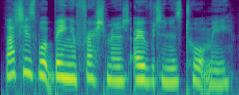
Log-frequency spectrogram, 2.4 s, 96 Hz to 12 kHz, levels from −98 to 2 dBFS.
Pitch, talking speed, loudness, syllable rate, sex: 220 Hz, 275 wpm, -18 LUFS, 6.3 syllables/s, female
